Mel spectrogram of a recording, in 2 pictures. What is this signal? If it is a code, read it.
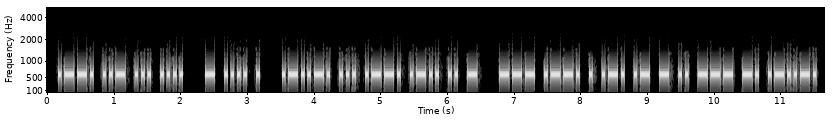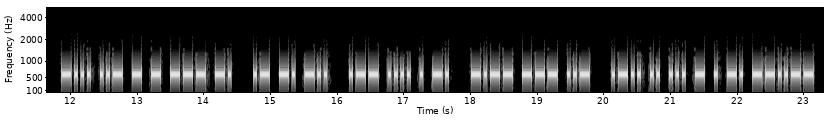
Morse code, heard as a keyed tone, about 25 wpm, 600 Hz. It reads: PUSH THE "SPLIT OPERATION" BUTTON AND WHEN YOU LISTEN,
